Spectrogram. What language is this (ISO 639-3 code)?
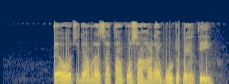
odk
